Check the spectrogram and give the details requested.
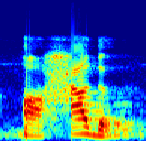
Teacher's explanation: حمزہ کے بعد جو ہا ہے اس ہا کو بھی باریک پڑھنا ہے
